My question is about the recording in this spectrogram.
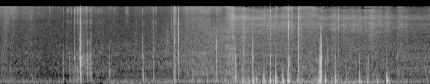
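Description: Handheld phone being carried through a house, its microphone picking up irregular knocks, rubs and soft thuds from handling and movement. The knocks are sparse at first and become denser and louder in the second half.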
